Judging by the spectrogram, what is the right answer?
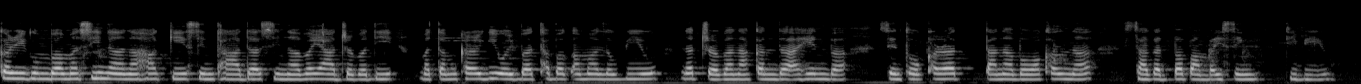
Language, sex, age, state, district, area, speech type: Manipuri, female, 18-30, Manipur, Bishnupur, rural, read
